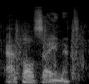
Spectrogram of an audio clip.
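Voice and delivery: low, menacing Aussie slang; Australian dolphin. Acted. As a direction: threaten in a low Australian accent. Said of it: "is this dolphin Australian?".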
